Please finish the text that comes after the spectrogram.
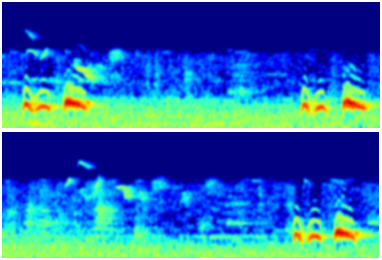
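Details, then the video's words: Female spotted dove, described as a lively caller, summoning other doves: three-note coos, two short hooked notes then a longer drawn note, repeated about every four seconds, with faint thin chirps of other birds behind. "Tekukur betina gacor memanggil tekukur lain"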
